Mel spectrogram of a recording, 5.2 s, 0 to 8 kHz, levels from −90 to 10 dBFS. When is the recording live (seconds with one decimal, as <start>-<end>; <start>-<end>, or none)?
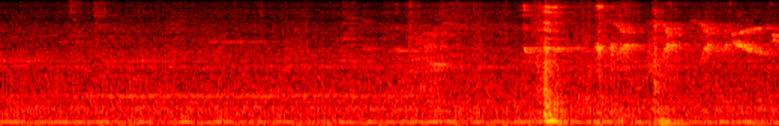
none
